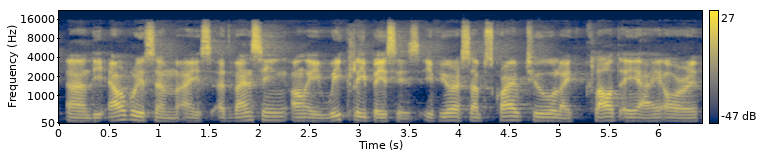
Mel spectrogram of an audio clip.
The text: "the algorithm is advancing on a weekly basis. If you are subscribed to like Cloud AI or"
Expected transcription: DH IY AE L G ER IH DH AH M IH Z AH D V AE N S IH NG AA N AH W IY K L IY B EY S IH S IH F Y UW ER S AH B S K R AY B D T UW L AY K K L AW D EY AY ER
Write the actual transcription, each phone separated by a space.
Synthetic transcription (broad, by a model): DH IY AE L G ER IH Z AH M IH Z AH D V AE N S IH NG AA N AH W IY K L IY B EY S IH S IH F Y UW ER S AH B S K R AY B T UW L AY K K L AW D EY AY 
